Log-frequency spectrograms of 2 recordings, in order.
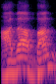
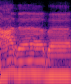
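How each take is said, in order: First: The word ends with an n sound. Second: The word ends with a long vowel. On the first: The reading continues without stopping. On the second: The reader stops at the end of the word.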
